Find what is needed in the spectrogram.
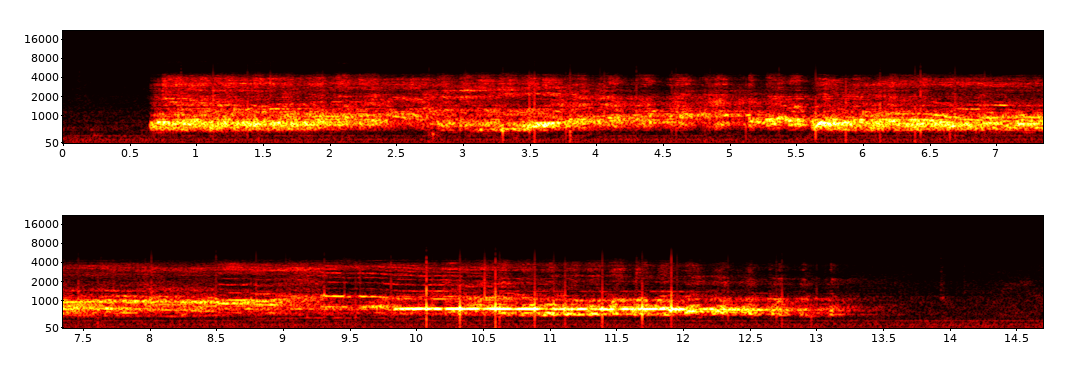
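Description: Animated Halloween prop's built-in sound module playing its electronic laugh and spooky sound track through a small, tinny speaker, set off by its try-me button. It starts suddenly about a second in and cuts off about a second before the end, with fine ticking running under it.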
